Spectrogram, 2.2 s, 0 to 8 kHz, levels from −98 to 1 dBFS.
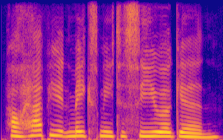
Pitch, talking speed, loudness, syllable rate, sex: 240 Hz, 240 wpm, -15 LUFS, 5.9 syllables/s, female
